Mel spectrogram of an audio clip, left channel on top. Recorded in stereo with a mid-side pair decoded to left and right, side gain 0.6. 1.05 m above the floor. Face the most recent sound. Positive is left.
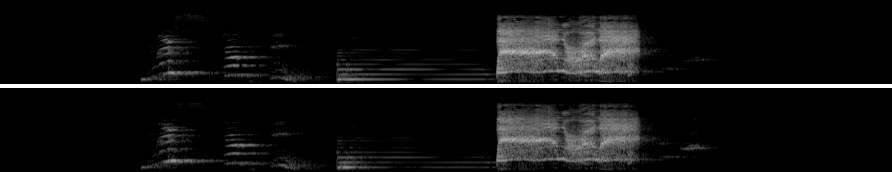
turn(degrees=-65)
